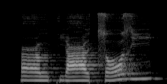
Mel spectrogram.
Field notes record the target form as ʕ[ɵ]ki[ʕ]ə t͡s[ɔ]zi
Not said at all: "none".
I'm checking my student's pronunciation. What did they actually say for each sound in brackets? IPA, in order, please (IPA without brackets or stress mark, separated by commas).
ɵ, ʕ, ɔ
